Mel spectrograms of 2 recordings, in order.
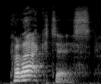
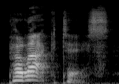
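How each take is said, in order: First: The R is tapped against the mouth roof. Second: The same.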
